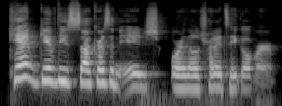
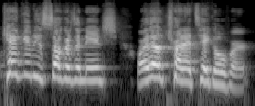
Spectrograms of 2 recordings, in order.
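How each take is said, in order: First: It is said sadly, slowly and disappointed. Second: It is said in an angry tone. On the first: The speaker is worn out and disappointed. "in this context, it's very like sad and slow and almost like just disappointed" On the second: The speaker is furious at others. "when you say it normally, like it sounds really angry"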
